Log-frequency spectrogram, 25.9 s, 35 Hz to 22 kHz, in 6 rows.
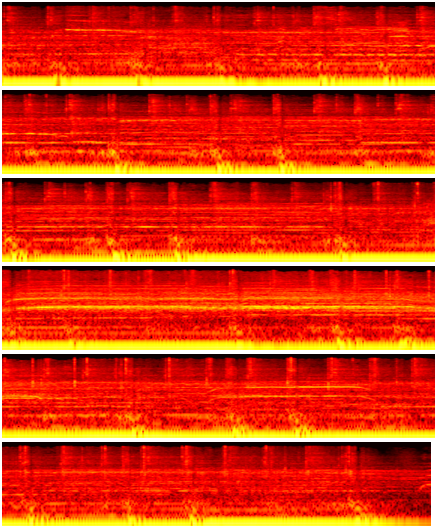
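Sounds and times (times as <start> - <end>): live orchestral pop music: 0.0 - 25.9
crowd whooping and cheering: 2.8 - 5.5, 12.5 - 21.9, 25.0 - 25.9.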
